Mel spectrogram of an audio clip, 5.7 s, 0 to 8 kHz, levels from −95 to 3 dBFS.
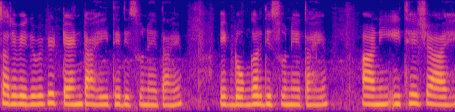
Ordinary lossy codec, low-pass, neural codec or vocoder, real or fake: none; none; none; real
